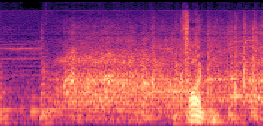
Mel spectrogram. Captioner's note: audience laughing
